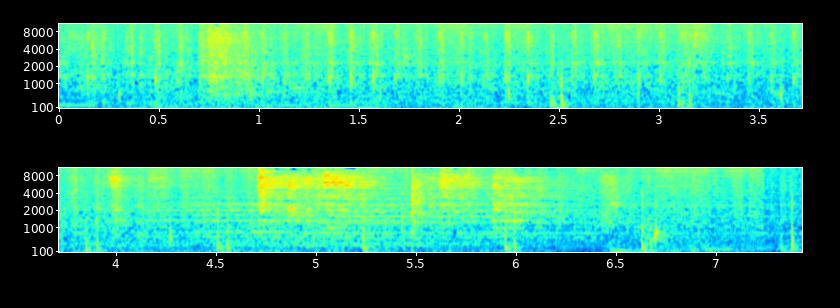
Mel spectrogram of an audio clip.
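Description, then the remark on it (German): Automated mechanical weaving looms run nonstop producing fabric, a dense, steady clatter of sharp repeated clacks over a continuous grinding whir, with a brief hissing burst partway through and no voices. “Sie produzieren ohne Pause hochwertige Stoffe am laufenden Band.”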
